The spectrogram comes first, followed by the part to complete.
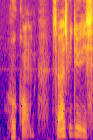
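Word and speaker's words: hoekom: come the second syllable here the emphasis is on the first syllable who comb so as we do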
